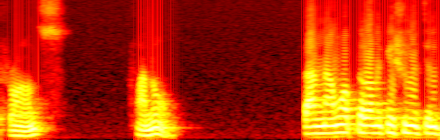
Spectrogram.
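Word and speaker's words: Frantz Fanon: আমি অতি সংক্ষেপে বলছি, আলজেরিয়ার মুক্তি সংগ্রামীদের একজন নেতা ছিলেন এক ভদ্রলোক, তার নাম হলো ফ্রান্স, উচ্চারণ হলে ফ্রান্স ফানো, তার নামও আপনারা অনেকে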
